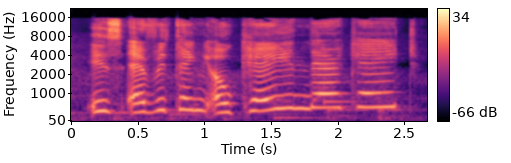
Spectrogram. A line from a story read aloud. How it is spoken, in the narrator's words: Junior called out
